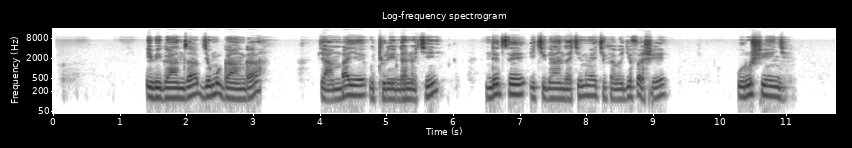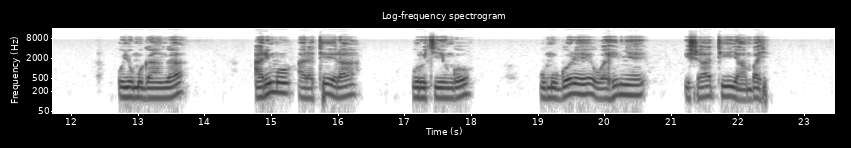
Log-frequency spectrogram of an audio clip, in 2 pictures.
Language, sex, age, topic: Kinyarwanda, male, 25-35, health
